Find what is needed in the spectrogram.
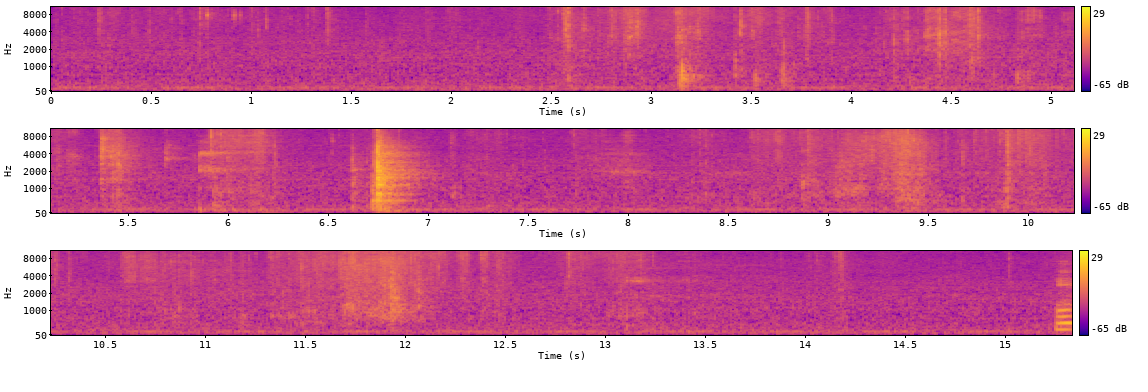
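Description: Burlap ribbon and a pipe cleaner being handled and twisted into a bow, with scattered rustles and crinkles and one sharp knock about seven seconds in, over a faint steady low hum.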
